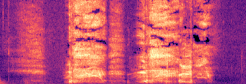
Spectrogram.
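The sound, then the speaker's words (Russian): A person coughs and clears their throat in two rough, raspy bursts, each with a harsh gravelly rasp, followed by a shorter hack and a quiet breath. “Интересно, если горло сварить, оно не будет кашлять, да?”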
